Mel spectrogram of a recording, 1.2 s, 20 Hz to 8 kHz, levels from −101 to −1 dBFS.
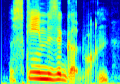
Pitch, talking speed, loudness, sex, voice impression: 205 Hz, 300 wpm, -16 LUFS, female, very feminine, young, thin, slightly tensed, slightly weak, bright, slightly soft, clear, fluent, cute, very intellectual, refreshing, sincere, calm, friendly, reassuring, slightly unique, elegant, slightly sweet, lively, kind, slightly intense, light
